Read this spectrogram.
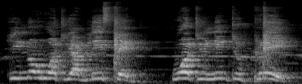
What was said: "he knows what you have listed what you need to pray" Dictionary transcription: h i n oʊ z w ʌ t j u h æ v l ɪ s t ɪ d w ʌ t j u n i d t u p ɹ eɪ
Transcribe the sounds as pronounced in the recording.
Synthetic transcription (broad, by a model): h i n oʊ w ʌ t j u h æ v l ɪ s t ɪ d w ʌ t j u n i d t u p ɹ eɪ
